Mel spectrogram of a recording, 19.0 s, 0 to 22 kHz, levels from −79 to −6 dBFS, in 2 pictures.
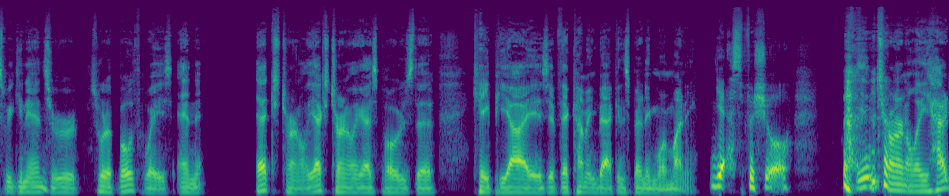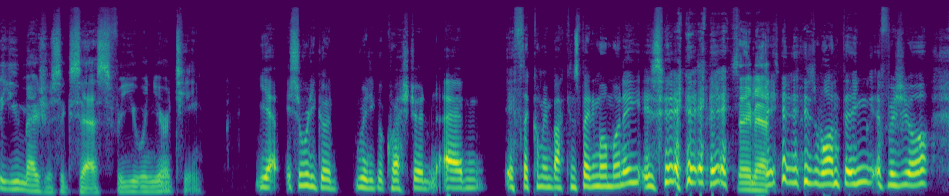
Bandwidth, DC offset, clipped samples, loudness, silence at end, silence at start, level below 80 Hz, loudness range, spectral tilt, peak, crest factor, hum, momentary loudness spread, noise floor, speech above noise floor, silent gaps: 19 kHz; under 0.1%; under 0.1%; -19 LUFS; 0 s; 0 s; -58 dBFS; 9 LU; -5 dB/octave; -4 dBFS; 16 dB; none; 12 LU; -49 dBFS; 29 dB; none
